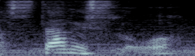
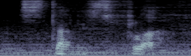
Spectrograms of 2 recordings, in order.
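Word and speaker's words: Stanisław: looks the slor now Stannis law that's what we pronounce it but is actually pronounced Stannis fluff St F and Yad yva yva because the W is a v in Polish um so St so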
